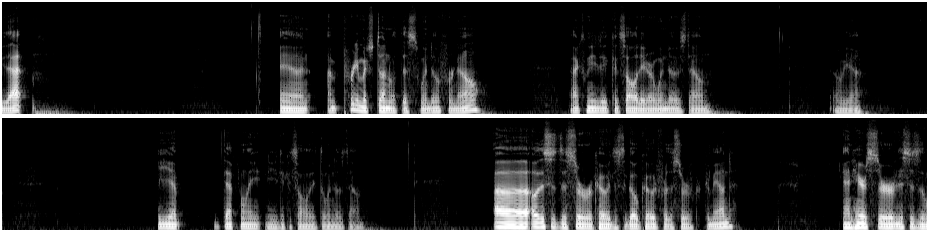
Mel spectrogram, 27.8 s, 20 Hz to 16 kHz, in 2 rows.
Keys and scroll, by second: 1.7 ctrl+a, 2.0 ctrl+a, 3.8 ctrl+[, 4.3-6.0 typing, 6.1 ctrl+a, 6.3 ctrl+a, 7.2-8.1 typing, 9.9 ctrl+a, 10.1 ctrl+a, 12.7-15.1 typing, 17.2 ctrl+[, 17.3 ctrl+j, 17.5 k, 18.2 ctrl+a, 18.4 ctrl+a, 21.6 ctrl+[, 21.6-23.7 typing, 23.7 Return, 24.8 ctrl+a, 25.0 ctrl+a.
